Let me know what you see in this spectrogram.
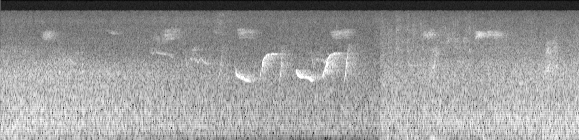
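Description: Birds calling faintly: scattered short high chirps and, about halfway through, two quick rising whistled notes, over a steady outdoor hiss.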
